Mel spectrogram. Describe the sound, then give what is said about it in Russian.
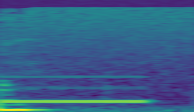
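A steady electronic ringback tone of an unanswered outgoing phone call hums on a single pitch for most of a second, then cuts off, leaving a faint low background. No one speaks over it. “Сейчас еще три звонка, и все, мы бросаем трубку.”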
